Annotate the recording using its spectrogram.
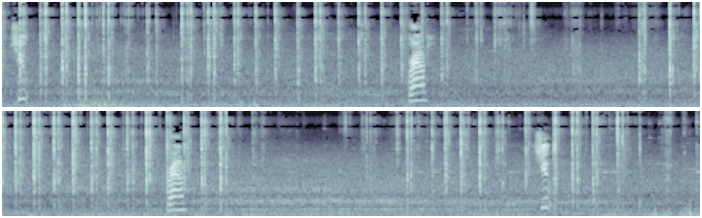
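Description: A hockey stick taps a ball rapidly on asphalt outdoors.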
